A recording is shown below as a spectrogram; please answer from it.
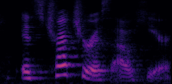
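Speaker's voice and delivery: plain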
